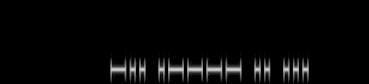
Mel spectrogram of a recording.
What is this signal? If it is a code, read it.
Morse code, heard as a keyed tone, about 25 wpm, 700 Hz. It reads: D1IS
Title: Four Challenging Letter-Number Combinations 25wpm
